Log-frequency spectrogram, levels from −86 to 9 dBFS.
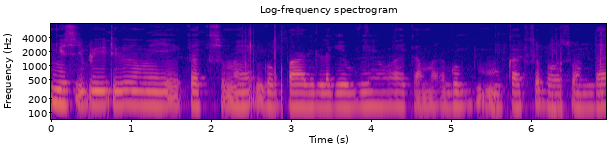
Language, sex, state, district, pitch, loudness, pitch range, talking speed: Hindi, male, Bihar, Madhepura, 135 Hz, -37 LUFS, 125-140 Hz, 145 wpm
